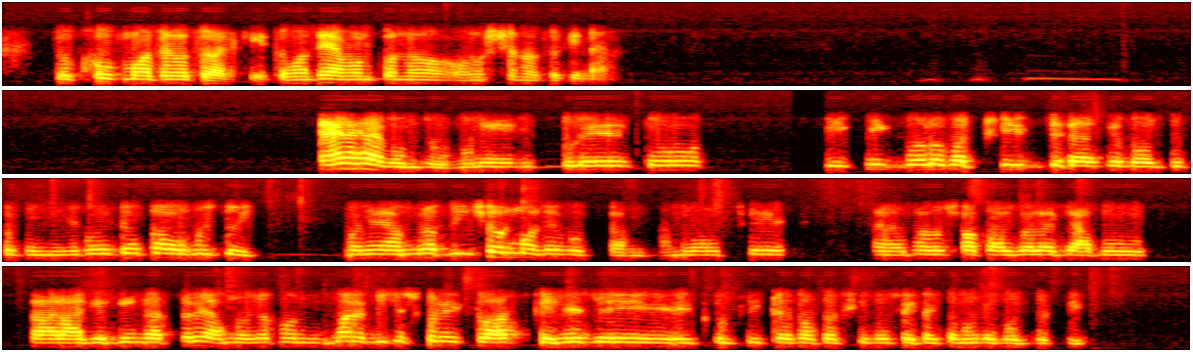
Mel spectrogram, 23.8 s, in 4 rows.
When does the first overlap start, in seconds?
none

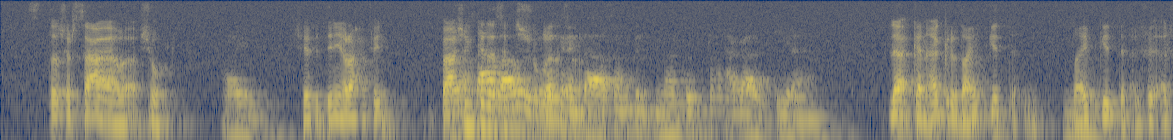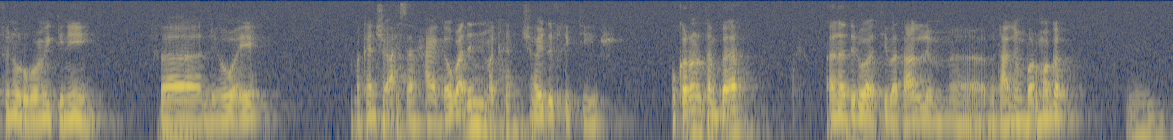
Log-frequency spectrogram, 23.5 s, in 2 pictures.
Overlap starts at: 4.4 s

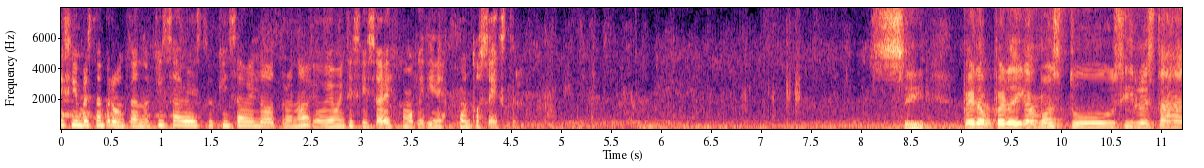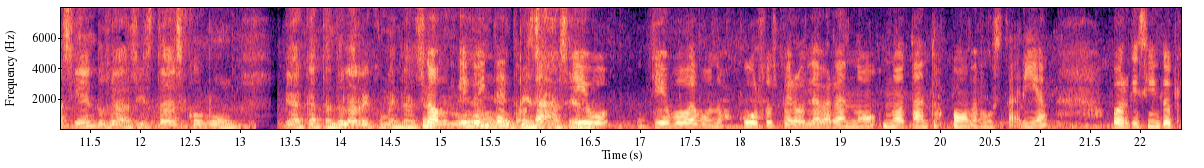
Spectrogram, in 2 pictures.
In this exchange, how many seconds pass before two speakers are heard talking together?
14.8 s

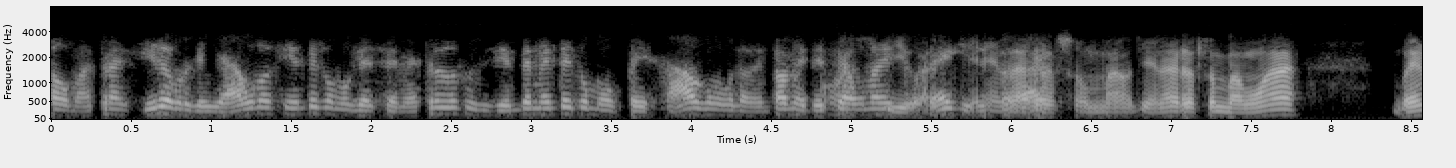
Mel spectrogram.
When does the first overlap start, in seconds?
4.8 s

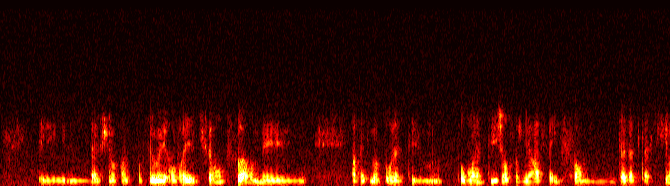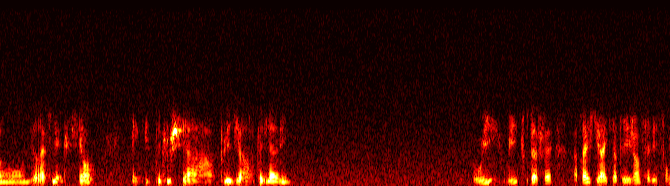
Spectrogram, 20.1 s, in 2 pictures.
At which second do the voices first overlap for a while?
none

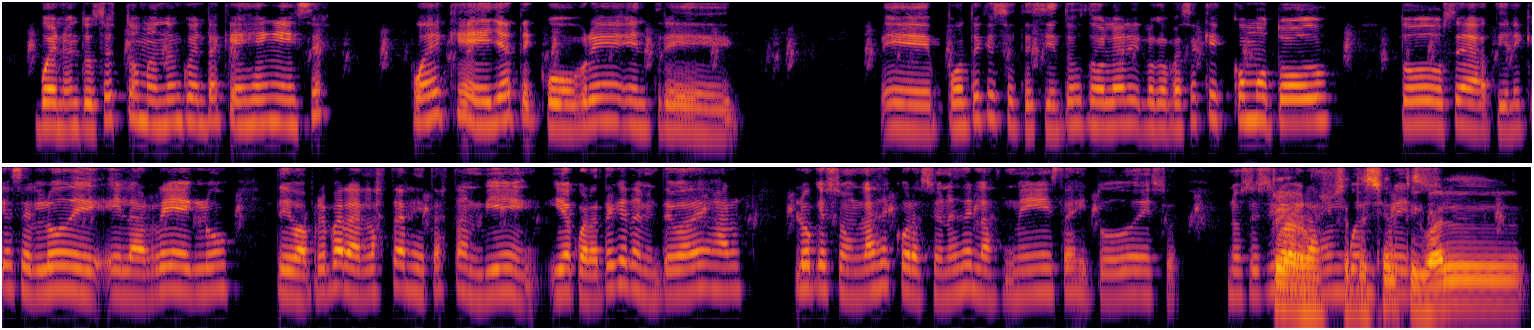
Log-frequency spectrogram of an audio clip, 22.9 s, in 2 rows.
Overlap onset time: 21.0 s

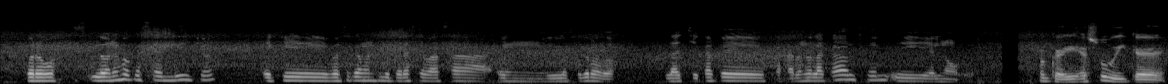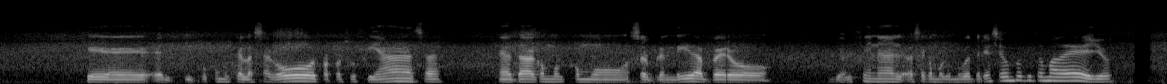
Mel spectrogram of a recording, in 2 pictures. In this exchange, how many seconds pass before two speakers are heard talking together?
none

